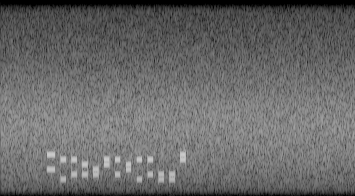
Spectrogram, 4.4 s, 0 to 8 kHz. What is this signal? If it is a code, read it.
Multi-frequency trunk signalling (R1, as on North American trunks), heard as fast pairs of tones, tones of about 70 ms, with phone line noise. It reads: KP 78530867811 ST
